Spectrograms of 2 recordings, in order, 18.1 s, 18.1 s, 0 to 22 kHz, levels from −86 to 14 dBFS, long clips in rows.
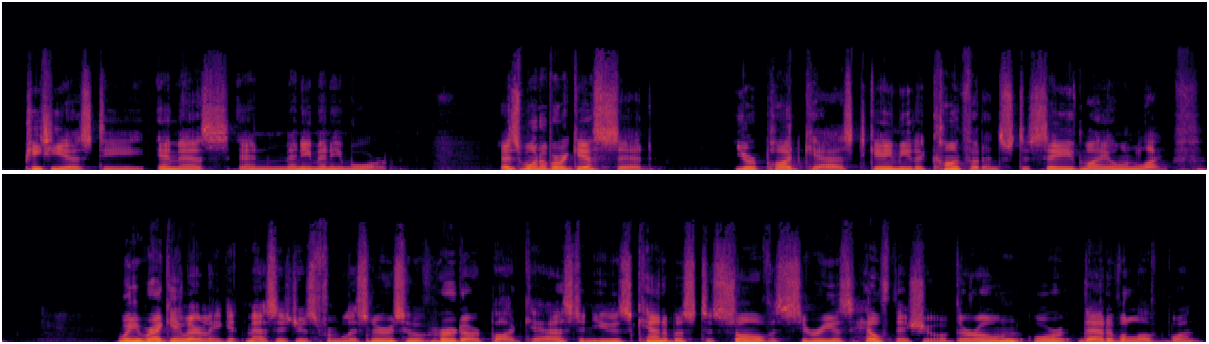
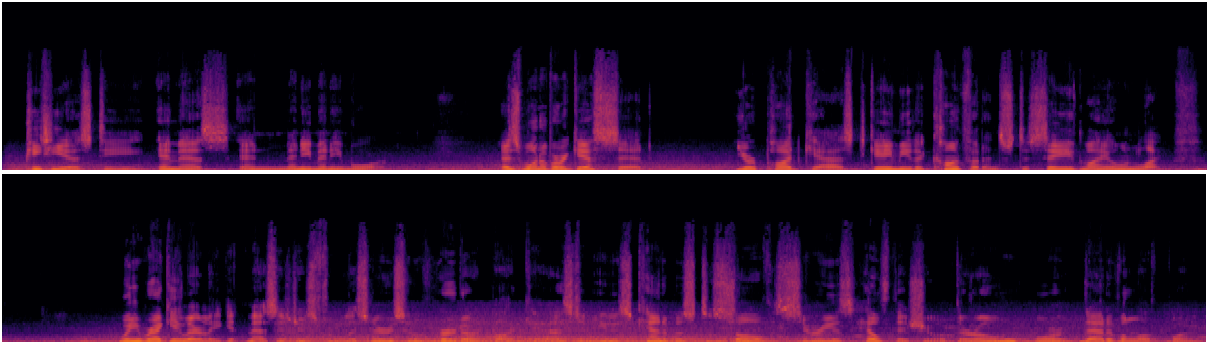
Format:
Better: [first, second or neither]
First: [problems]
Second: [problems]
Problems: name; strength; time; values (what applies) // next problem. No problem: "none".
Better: first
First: none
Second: train or aircraft noise; loud; throughout; 9 dB below the speech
